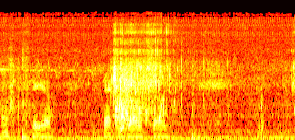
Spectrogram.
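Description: Indistinct men's voices, short and mumbled, with a louder stretch around the middle, over a steady low rumble.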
